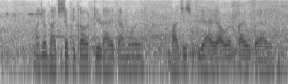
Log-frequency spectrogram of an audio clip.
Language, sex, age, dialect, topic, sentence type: Marathi, male, 25-30, Standard Marathi, agriculture, question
